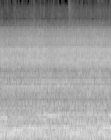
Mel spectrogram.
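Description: Electric plucked string instrument played through a small portable amplifier with heavy distortion, sustained notes running on without a break.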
